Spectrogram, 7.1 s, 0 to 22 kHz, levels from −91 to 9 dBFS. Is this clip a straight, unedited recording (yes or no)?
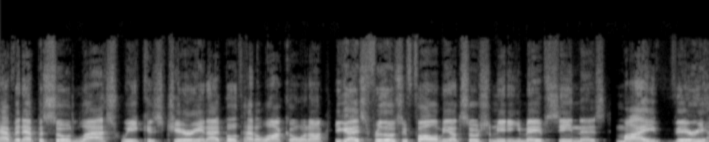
no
